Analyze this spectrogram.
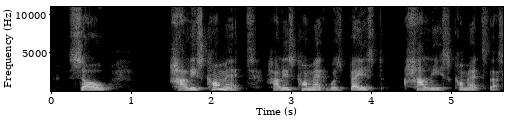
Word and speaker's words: Halley's Comet: So Halley's Comet was based, Halley's Comet, that's how it's pronounced, was based on observation, not observation of orbits.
